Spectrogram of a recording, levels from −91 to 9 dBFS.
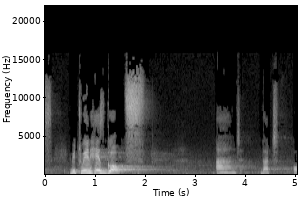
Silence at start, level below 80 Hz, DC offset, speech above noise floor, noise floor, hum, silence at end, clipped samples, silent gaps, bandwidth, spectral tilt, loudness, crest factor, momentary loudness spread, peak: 0 s; -74 dBFS; under 0.1%; 34 dB; -50 dBFS; none; 0 s; under 0.1%; none; 15.5 kHz; -3.5 dB/octave; -17 LUFS; 18 dB; 21 LU; 0 dBFS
